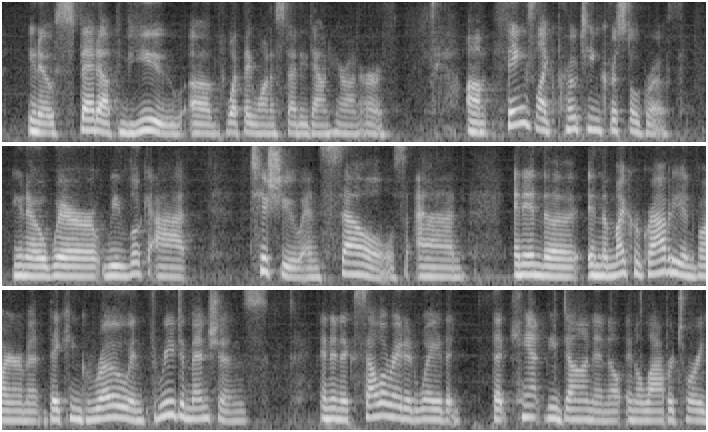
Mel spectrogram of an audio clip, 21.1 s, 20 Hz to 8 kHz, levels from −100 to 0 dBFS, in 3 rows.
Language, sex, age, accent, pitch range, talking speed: Hebrew, female, 40-59, American, 155-185 Hz, 165 wpm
